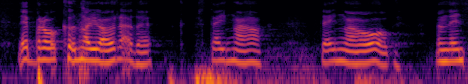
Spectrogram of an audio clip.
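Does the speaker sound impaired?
Yes: cerebral palsy; from birth.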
